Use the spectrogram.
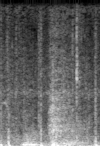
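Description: Horse hooves clip-clop in a rapid, steady rhythm as a horse is ridden through a crowded town in Assassin's Creed Odyssey, the beats close and continuous over busy game ambience.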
